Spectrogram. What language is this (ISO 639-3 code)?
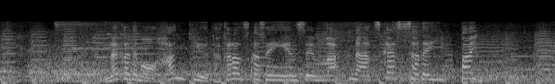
jpn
